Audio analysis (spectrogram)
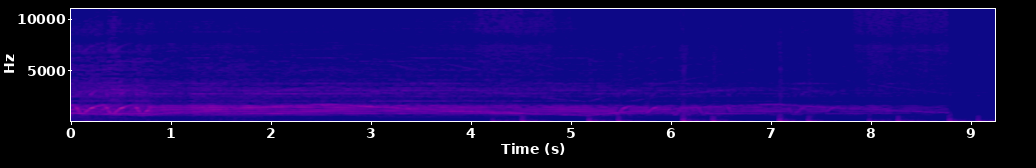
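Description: A steady lub-dub heartbeat thuds in low, paired beats, starting about halfway through beneath a loud, rising-and-falling emergency siren that wails throughout. No one speaks.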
